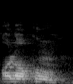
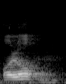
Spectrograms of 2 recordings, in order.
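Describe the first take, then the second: No difference in how they are said.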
